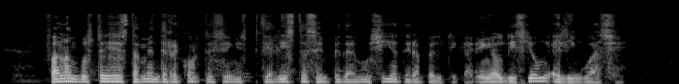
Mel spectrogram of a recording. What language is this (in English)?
Galician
